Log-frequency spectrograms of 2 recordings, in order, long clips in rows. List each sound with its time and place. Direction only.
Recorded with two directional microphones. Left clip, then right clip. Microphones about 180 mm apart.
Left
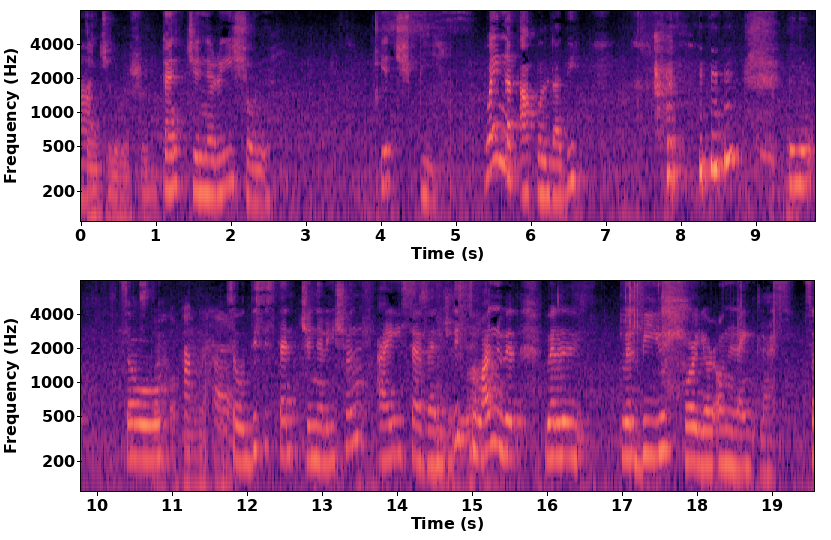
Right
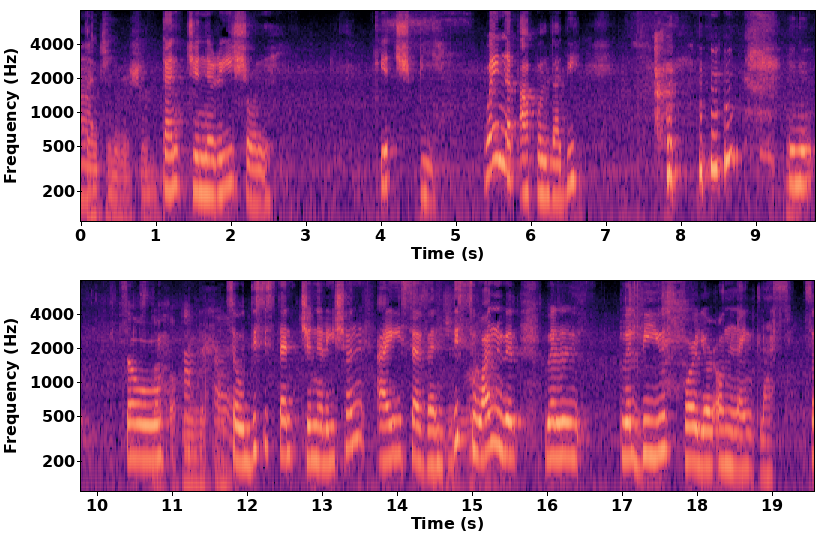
0.1 s speech: centre (ahead or behind)
1.0 s speech: 15° right (ahead or behind)
4.0 s speech: 15° right (ahead or behind)
8.2 s a woman's voice: centre (ahead or behind)
10.7 s speech: 15° right (ahead or behind)
11.7 s speech: 25° right (ahead or behind)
